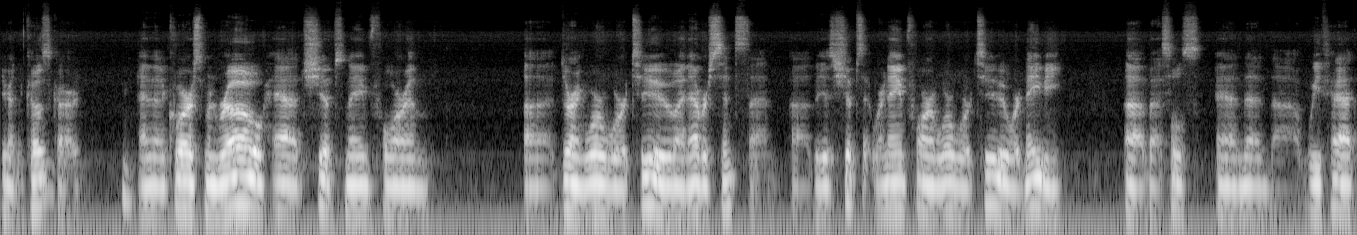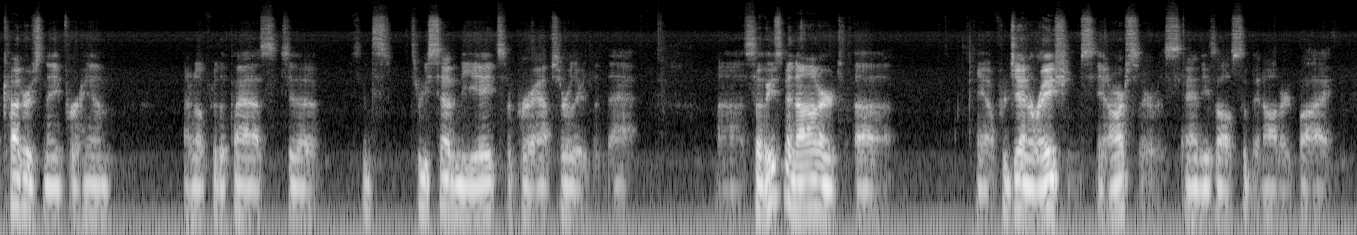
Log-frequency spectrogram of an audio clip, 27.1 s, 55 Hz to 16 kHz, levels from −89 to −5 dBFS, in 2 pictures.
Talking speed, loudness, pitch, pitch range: 180 wpm, -21 LUFS, 90 Hz, 70-100 Hz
